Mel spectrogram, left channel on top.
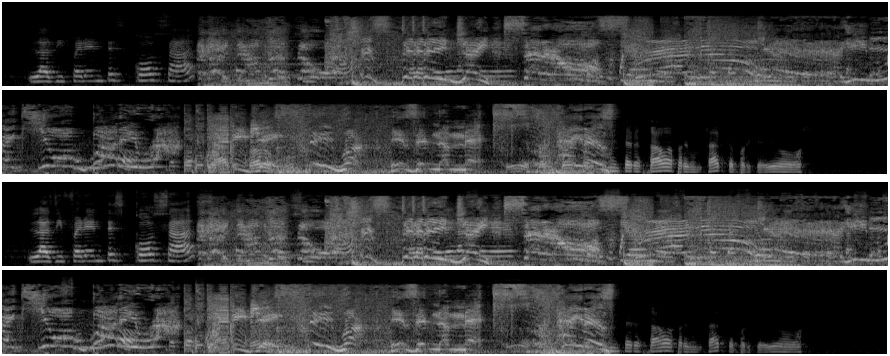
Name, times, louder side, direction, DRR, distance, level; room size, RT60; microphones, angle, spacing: voice 1, 0.3-3.7 4.1-5.2 5.6-9.0 9.4-11.0, right 5 dB, 55° right, 0.8 m, -36 dB
sound 1, 1.9-15.0, right 3 dB, 15° right, 0.5 m, -29 dB
voice 2, 10.9-12.8 13.9-17.0, left 6 dB, 50° left, 0.3 m, -38 dB
6.9 x 5.1 x 5.7 m
head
